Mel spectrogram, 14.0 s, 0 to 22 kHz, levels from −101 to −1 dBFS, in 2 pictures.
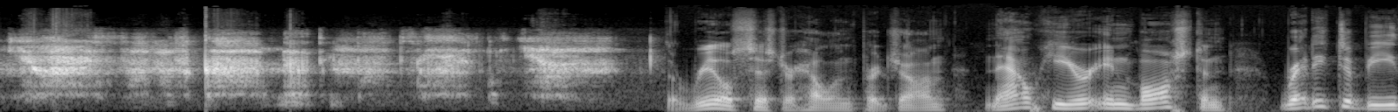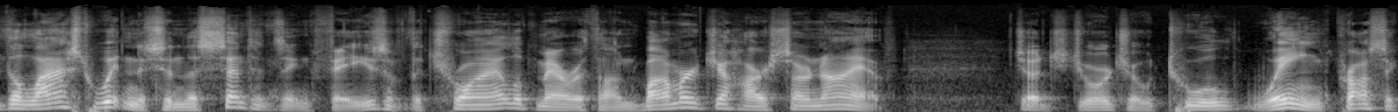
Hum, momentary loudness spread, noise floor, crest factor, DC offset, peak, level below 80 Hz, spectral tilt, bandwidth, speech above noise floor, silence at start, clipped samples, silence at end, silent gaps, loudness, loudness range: none; 16 LU; -60 dBFS; 22 dB; under 0.1%; 0 dBFS; -54 dBFS; -3 dB/octave; 17 kHz; 36 dB; 0 s; under 0.1%; 0 s; none; -20 LUFS; 9 LU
